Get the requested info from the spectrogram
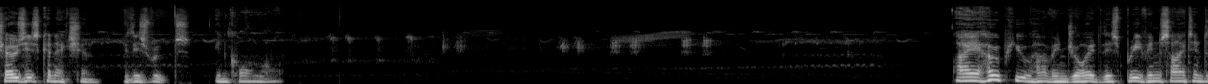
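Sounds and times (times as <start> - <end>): birds chirping and whistling: 0.0 - 9.4.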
